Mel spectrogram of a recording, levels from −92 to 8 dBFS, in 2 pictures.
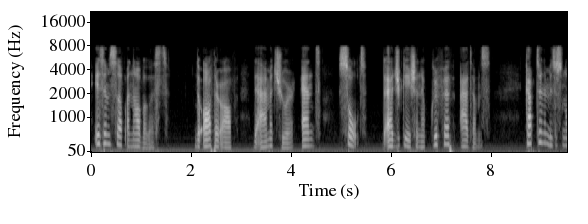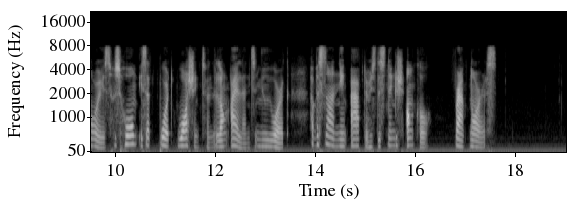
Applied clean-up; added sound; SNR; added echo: none; none; none; none.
